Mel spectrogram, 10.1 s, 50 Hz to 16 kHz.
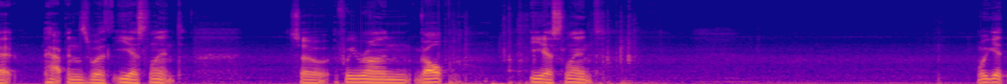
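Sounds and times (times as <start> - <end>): faint low hum: 0.0 - 10.0
keyboard keystrokes: 4.5 - 5.4, 6.0 - 6.5.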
